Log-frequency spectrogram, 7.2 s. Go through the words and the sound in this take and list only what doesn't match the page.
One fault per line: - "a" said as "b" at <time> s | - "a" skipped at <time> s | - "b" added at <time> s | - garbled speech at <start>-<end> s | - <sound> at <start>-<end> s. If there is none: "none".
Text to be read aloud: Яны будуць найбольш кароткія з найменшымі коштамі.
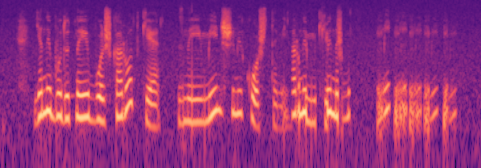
- garbled speech at 4.4-5.3 s
- laugh at 5.7-6.9 s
